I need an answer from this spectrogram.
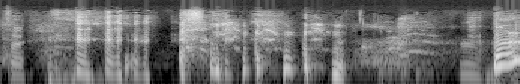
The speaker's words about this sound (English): I drink all my coffee. I can't clear my throat now.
